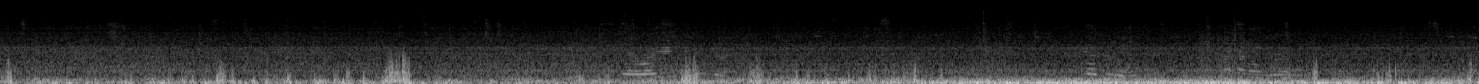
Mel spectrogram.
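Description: Steady road and engine noise heard inside a moving minivan's cabin, a low rumble that grows somewhat louder in the second half. A few faint voices murmur over it.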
